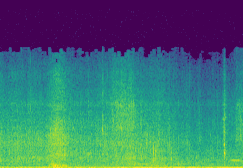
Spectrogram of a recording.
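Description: Wind buffeting the microphone during a bicycle ride, a steady low rumble, with the bicycle's tyres rolling over leaf-covered ground; a brief rustle about half a second in.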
